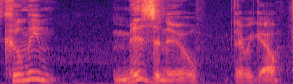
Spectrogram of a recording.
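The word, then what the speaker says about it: Kumi Mizuno: Nate brings it to my attention that we've been saying Kumi Mizunu's name wrong for 5 years. We've been saying Mizunu for 5 years. It's Mizunu.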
